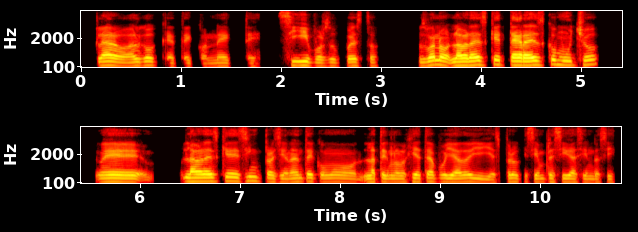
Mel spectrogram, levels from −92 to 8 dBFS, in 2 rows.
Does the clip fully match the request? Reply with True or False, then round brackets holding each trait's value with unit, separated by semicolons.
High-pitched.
False (140 Hz)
